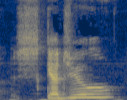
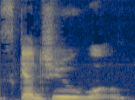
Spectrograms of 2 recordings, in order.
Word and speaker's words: schedule: We've got schedule, and schedule. Okay, so not schedule, but ske. Okay. So I have a friend who pronounces it schedule, which is a sh sound instead of a sk sound.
